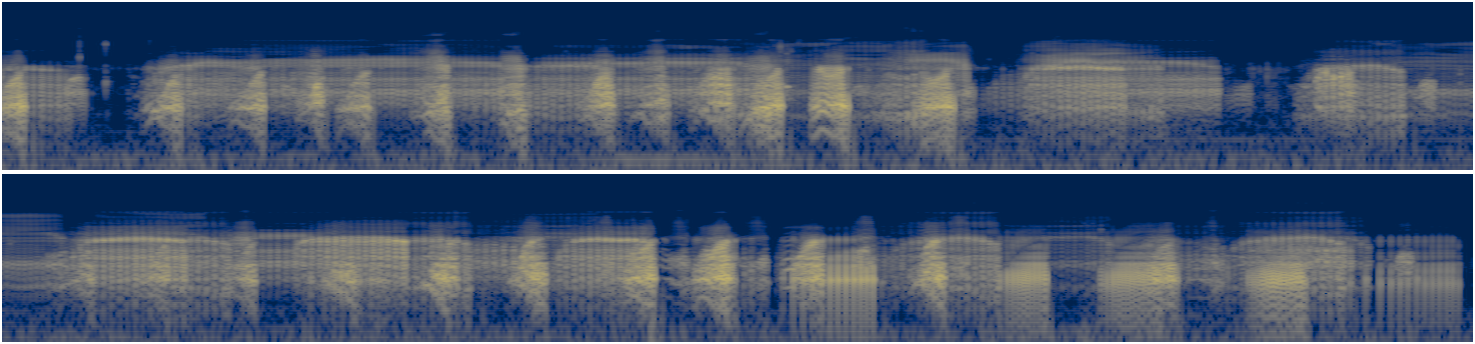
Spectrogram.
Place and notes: Utena, Lithuania, frogs chorus on hydrophone
very special season of the year. green beasts are everywhere, so let's listen to their chorus. hydrophone recording.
